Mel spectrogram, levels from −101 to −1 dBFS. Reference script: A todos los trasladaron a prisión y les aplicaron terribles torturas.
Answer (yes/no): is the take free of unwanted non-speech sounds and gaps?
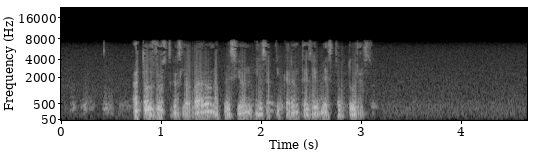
yes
